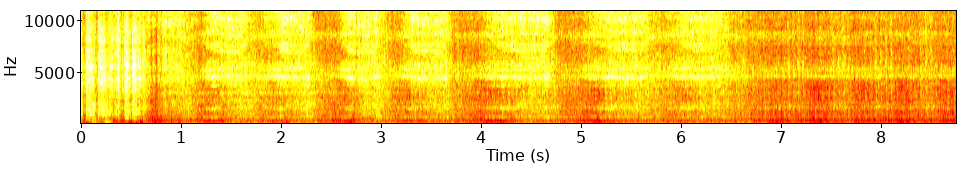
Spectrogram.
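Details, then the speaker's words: Cold engine on Solex 44PHH carburetors, started with a quick squirt and choke: brief crank, then it catches and settles into an even idle with no misses. This is a normal cold start before warming up to adjust. "not bad for cold carburetors so in order to test the uh adjust the carburetors we have to get the engine warmed up"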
